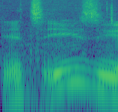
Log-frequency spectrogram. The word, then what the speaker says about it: Bonizio: He said, just pronounce my name like it's easy, It's easy.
